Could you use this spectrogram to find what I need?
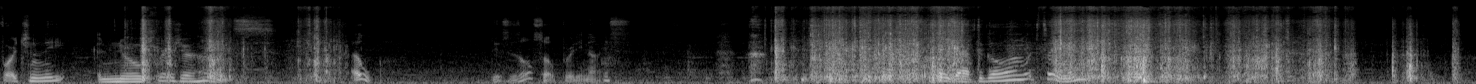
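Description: Plastic toy packages rustle and clatter.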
